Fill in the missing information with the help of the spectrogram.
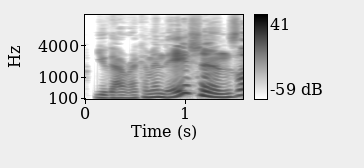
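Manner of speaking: hammed-up amazed career coach; mock astonishment. Acted reviewer gasps at the news.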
